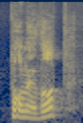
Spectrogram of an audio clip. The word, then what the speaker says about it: Toldot: Esta porción es Toldot. Toledot, a veces se pronuncia.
